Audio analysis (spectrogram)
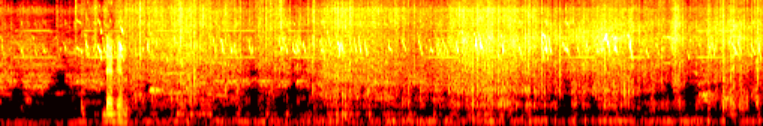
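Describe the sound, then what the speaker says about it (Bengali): A brood of young chicks, hatched the day before, peeps in a dense, continuous high-pitched chorus close by, with someone speaking briefly near the start. "এটা হলো মুরগির বাচ্চা"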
